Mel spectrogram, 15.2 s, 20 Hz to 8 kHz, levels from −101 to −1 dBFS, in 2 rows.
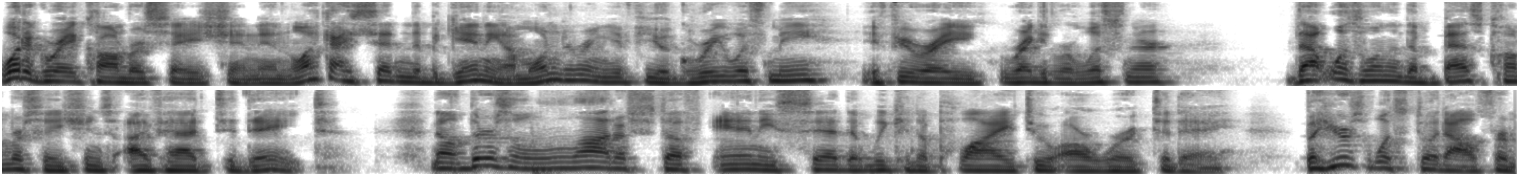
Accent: American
